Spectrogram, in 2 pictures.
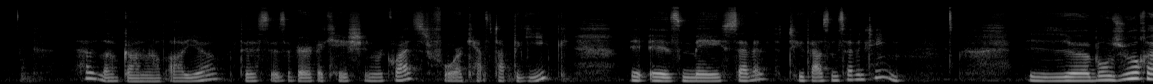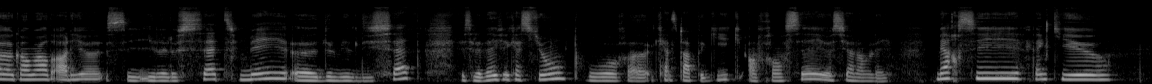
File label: Verification Request English French, F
